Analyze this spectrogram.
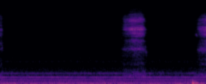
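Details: Baby barn owls being fed in a wild nest box: two short, breathy hissing screeches, the second cut off at the end, with a constant low hum behind them.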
